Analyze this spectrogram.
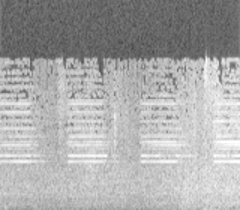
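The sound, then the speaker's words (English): A car alarm blares from somewhere outside, its shrill electronic tones cycling steadily over a wash of background noise, with no one talking. “As that car is imposing a wonderful sound in my ears, I'm deaf in one ear, can hardly hear out the other, and I've got this blasting thing happening.”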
